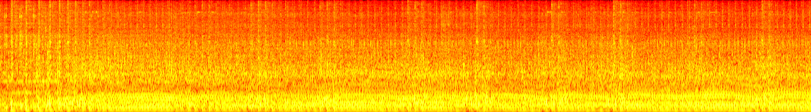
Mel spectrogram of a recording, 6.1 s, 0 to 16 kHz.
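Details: Husqvarna R 53SV self-propelled lawn mower before Sea Foam treatment: speed swells and sags about twice a second in a steady hunting rhythm; surging, owner suspects blocked carburettor jets.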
